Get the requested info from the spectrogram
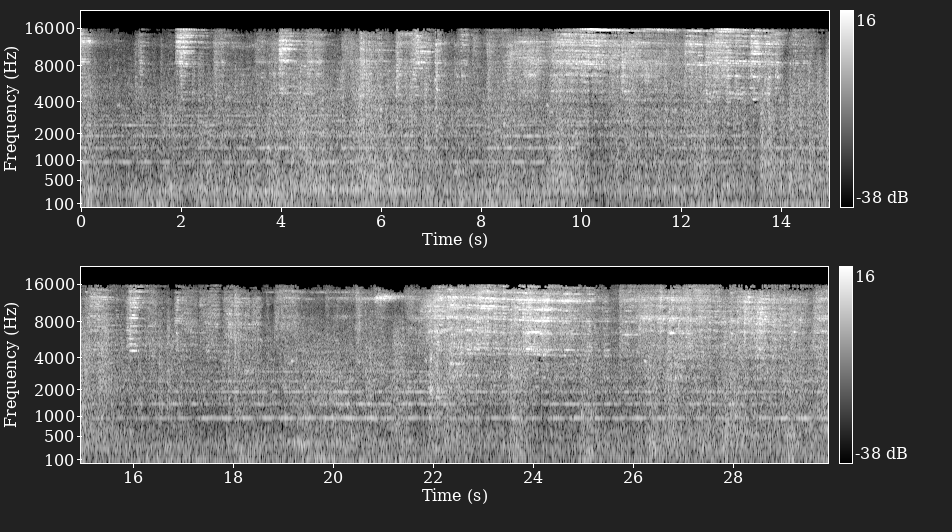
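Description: Double-stack intermodal freight cars rolling past: steel wheels running on the rails with a steady rumble and clatter, and wheel squeal that grows brighter about two-thirds of the way through. A steady high ringing tone runs under it.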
